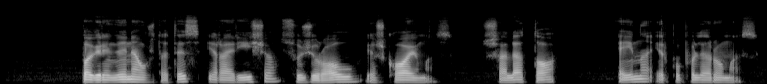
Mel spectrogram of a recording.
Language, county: Lithuanian, Kaunas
